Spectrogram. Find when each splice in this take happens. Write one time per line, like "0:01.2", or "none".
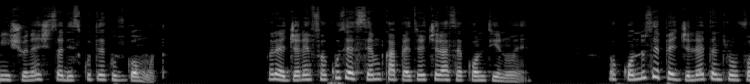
none

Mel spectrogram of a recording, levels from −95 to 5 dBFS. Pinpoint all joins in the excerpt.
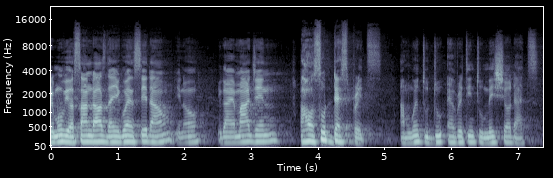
0:05.1

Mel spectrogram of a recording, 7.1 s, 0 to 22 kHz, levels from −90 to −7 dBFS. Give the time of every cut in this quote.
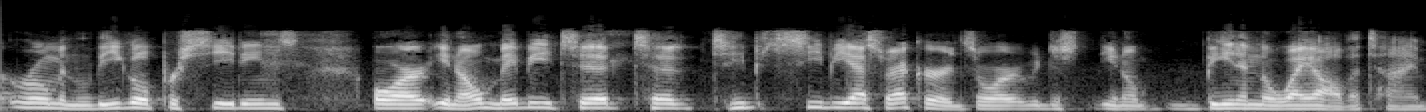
none

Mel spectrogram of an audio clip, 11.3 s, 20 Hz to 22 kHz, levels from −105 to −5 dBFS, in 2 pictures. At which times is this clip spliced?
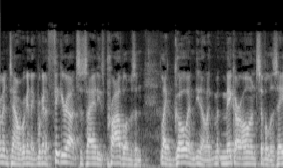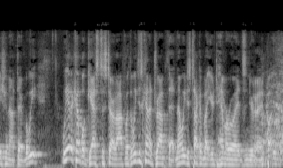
none

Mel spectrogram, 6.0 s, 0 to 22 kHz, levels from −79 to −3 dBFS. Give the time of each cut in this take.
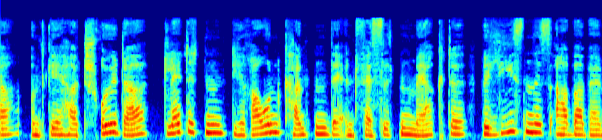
0:01.6
0:04.7

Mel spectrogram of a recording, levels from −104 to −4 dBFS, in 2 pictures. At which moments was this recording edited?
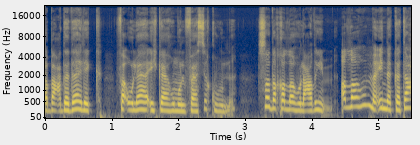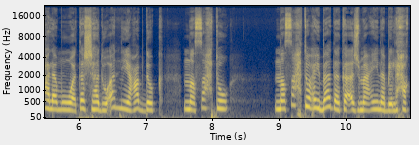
0:04.4

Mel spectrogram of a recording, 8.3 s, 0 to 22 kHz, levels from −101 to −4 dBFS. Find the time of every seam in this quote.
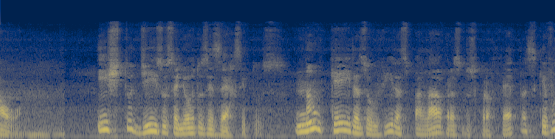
0:01.4
0:04.3

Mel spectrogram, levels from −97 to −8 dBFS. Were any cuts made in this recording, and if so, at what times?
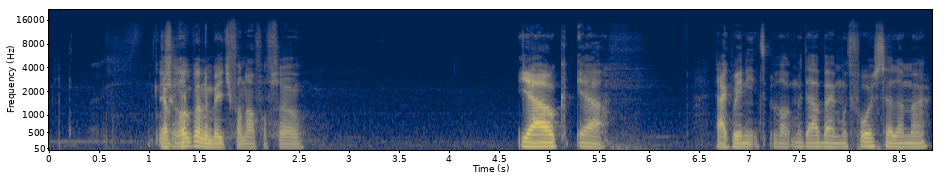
none

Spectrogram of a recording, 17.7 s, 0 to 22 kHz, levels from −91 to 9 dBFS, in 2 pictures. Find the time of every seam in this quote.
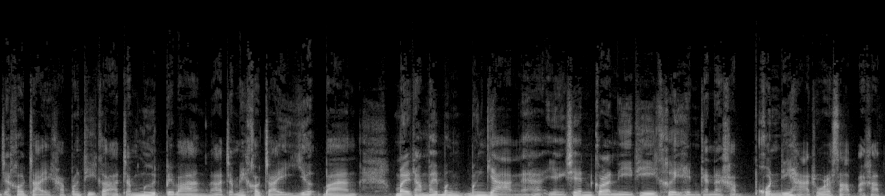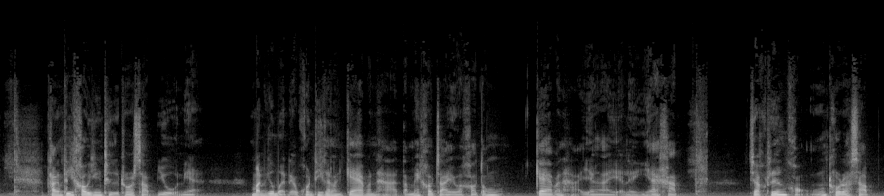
0:09.5

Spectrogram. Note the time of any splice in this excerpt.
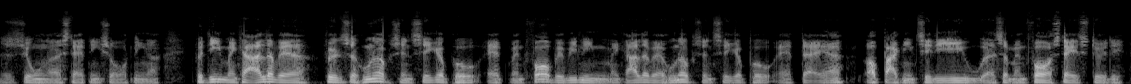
none

